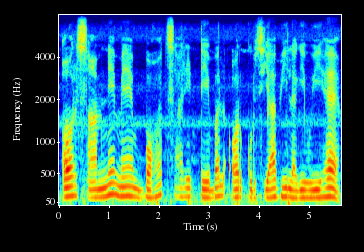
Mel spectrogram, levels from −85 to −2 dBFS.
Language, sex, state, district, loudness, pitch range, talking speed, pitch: Hindi, male, Jharkhand, Deoghar, -18 LUFS, 125-145 Hz, 125 wpm, 135 Hz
